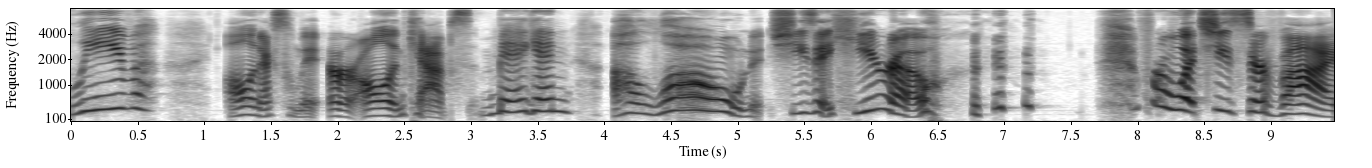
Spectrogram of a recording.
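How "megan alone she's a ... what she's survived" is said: high, slow, mocking sarcasm, "alone" drawn out. Reading aloud a sincerely posted comment, mocking sarcastic reading. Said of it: "I'm choosing to read it sarcastically".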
